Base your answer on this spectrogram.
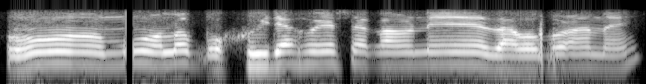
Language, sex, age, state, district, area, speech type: Assamese, male, 18-30, Assam, Dhemaji, rural, conversation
